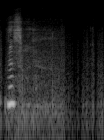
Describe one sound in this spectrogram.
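A small plastic toy clicks against a plastic box.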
